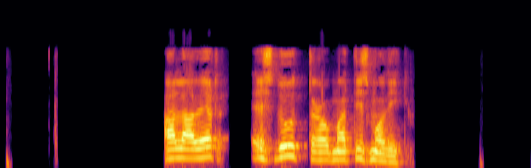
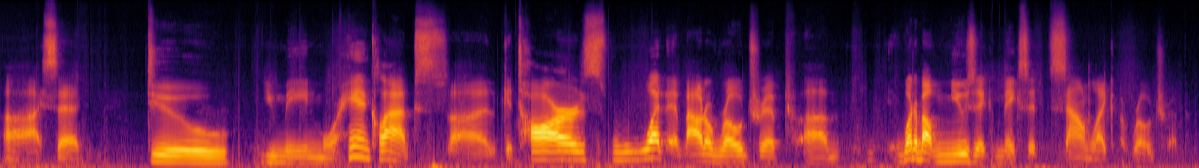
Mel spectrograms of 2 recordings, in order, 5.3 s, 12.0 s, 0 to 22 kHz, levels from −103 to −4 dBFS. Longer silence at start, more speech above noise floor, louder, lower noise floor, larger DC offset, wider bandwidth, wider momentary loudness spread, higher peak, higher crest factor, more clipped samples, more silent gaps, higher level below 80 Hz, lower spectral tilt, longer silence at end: first, 1.65 s vs 0.05 s; first, over 78 dB vs 34 dB; first, -13 LUFS vs -24 LUFS; first, under -90 dBFS vs -58 dBFS; neither; second, 8 kHz vs 15.5 kHz; second, 11 LU vs 18 LU; first, 0 dBFS vs -4 dBFS; second, 16 dB vs 22 dB; neither; first, 2.30-2.51 s vs none; about the same, -54 dBFS vs -56 dBFS; about the same, -5 dB/octave vs -5 dB/octave; first, 1.3 s vs 0.35 s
